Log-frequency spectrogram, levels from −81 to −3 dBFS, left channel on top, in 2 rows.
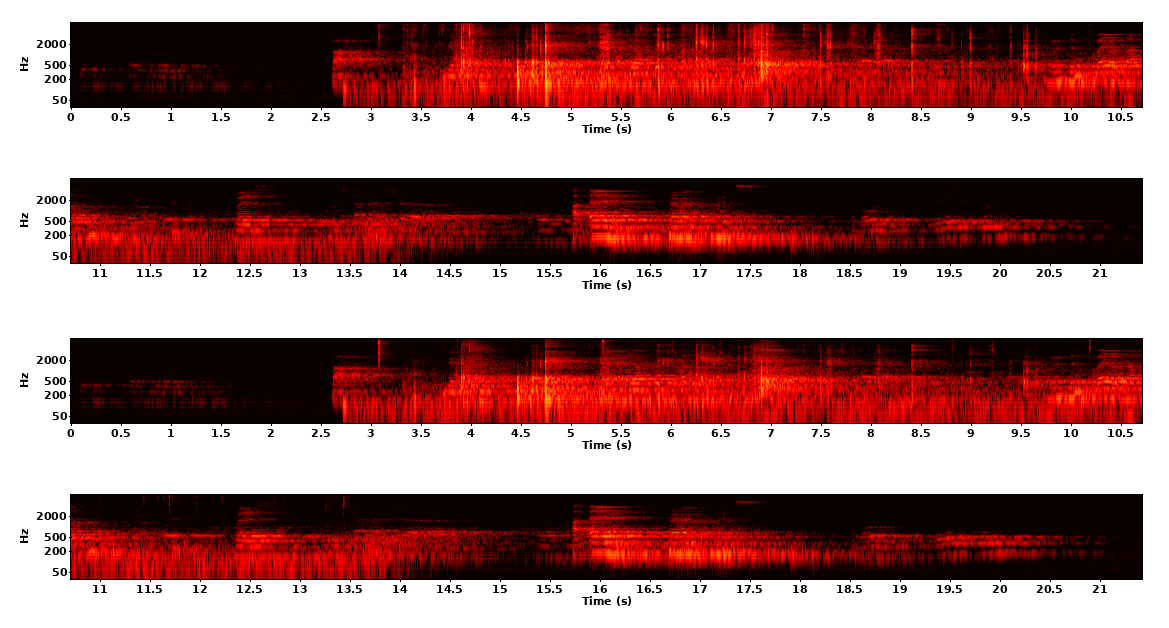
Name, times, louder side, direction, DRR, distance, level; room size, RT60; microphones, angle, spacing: voice 1, 0.6-1.2 3.2-3.6 5.1-5.3 7.2-9.6 11.3-11.6 13.5-14.8 15.1-15.9 16.4-16.7 18.5-19.0 19.3-20.0, left 1 dB, 80° left, -4 dB, 3.0 m, -58 dB
voice 2, 2.6-3.0 3.7-4.2 5.2-6.6 9.7-11.4 11.7-11.8 12.3-12.8 13.3-13.8 15.9-16.3 16.7-17.5, equal, 10° left, -2 dB, 1.5 m, -46 dB
Fire, 2.7-13.9, right 8 dB, 40° right, 0.3 m, -56 dB
sound 1, 3.3-9.7 10.4-10.5, left 4 dB, 50° left, 0.6 m, -41 dB
sound 2, 6.7-17.5, right 1 dB, 60° right, 3.4 m, -65 dB
13.0 x 8.4 x 6.2 m, 2.6 s
head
